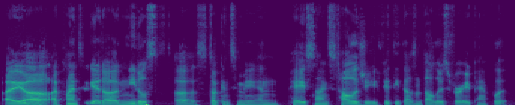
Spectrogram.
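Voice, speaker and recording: A man in his twenties from Spain, chatting casually among friends, loose and quick to swear and laugh. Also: on the low side, level tone, creaky, bright, forceful tone. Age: 20s. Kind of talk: casual chat.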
